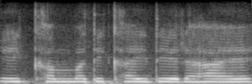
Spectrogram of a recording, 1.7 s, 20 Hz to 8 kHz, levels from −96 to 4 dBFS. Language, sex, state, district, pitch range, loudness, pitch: Hindi, female, Chhattisgarh, Bilaspur, 270-280 Hz, -13 LUFS, 275 Hz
